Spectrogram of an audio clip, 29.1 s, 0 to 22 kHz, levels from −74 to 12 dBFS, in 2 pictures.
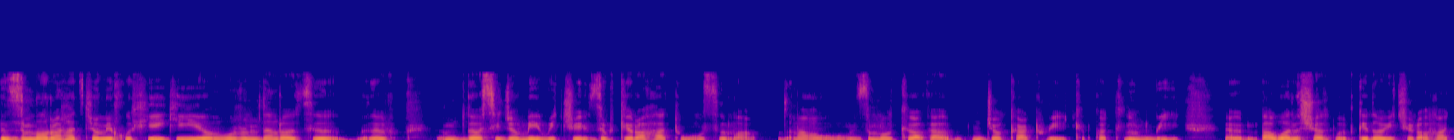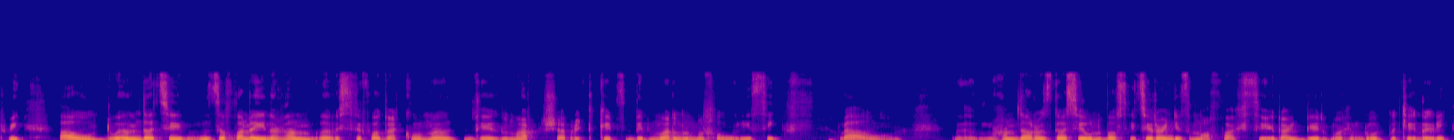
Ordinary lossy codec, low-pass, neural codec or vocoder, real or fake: none; none; autoencoder, 22.05 kHz, a latent of 192 numbers a frame, VITS, trained on one speaker; fake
